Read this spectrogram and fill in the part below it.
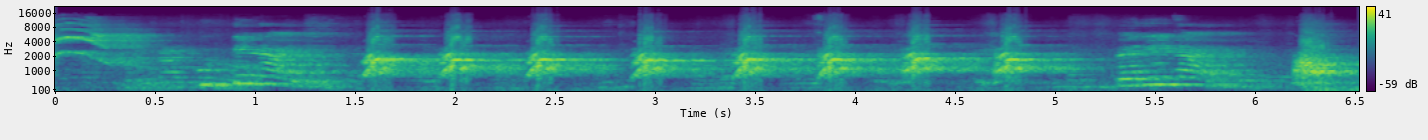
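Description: A person imitates a puppy with a run of about ten short, high yips and barks in an even, quick rhythm, loud and close, with a few whiny, whimpering notes at the start and end.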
